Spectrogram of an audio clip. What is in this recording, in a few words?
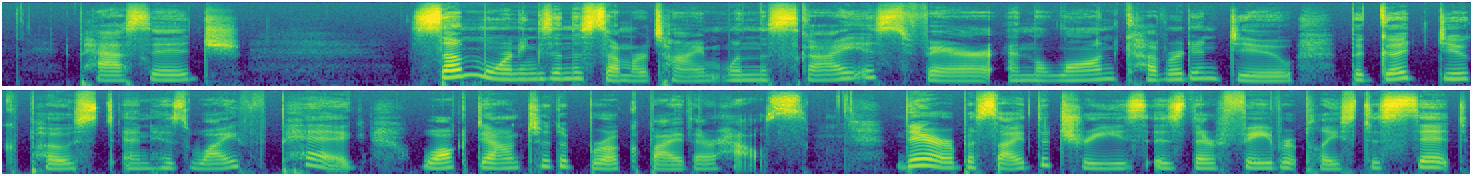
Western female RP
